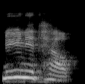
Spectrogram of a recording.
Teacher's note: raising falling intonation when you are annoyed, ya, by the person you are talking to.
